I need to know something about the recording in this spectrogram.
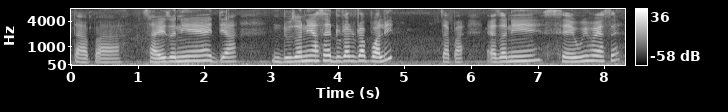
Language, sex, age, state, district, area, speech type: Assamese, female, 60+, Assam, Dhemaji, rural, spontaneous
